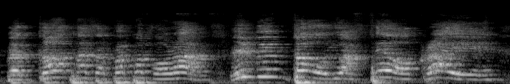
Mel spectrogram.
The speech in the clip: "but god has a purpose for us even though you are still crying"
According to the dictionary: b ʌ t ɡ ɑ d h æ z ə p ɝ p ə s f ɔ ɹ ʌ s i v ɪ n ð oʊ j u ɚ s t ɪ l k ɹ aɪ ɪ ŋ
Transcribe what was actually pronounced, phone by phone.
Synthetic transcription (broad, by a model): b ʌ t ɡ ɑ d h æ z ə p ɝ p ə f ɔ ɹ ʌ s i v ɪ n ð oʊ j u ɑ s t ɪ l k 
